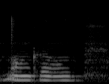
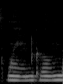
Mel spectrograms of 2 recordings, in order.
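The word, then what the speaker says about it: Lancôme: So this is my long comb. I always say long comb, it's Lancome, but I like saying long comb better, so you don't have to correct me. I do know I'm saying it wrong.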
